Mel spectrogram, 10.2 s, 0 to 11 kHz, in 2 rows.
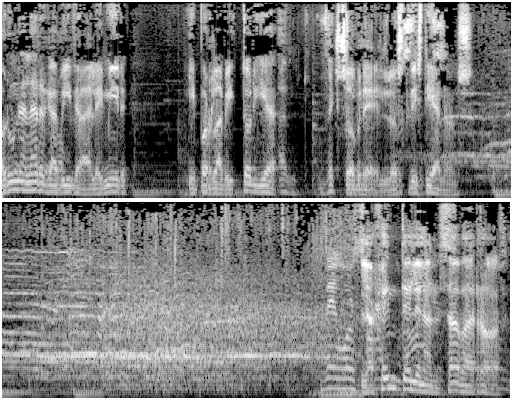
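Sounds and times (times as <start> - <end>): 
speech: 0.0 - 5.2, 8.3 - 10.1
large crowd cheering and shouting: 4.6 - 8.9.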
